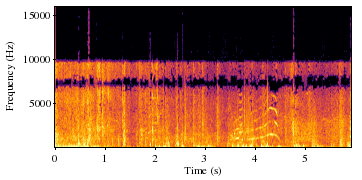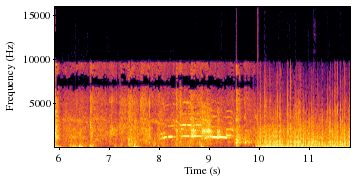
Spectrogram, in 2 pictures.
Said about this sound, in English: But listen, God, it sounds like so a scary. Friggin' war, and listen how big the explosions are. My God, that's so scary.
